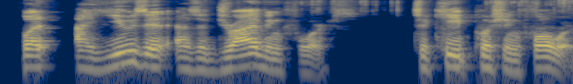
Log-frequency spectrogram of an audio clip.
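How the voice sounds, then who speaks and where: With an American accent, a man speaks at a medium pitch and with ordinary pitch variation. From Maryland and Florida, US. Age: 30s. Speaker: firearms instructor. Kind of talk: podcast interview. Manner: halting, with repetitions.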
